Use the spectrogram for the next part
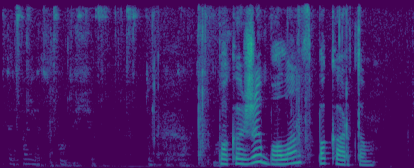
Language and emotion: Russian, neutral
